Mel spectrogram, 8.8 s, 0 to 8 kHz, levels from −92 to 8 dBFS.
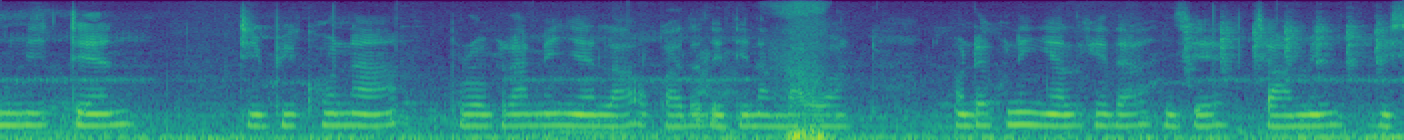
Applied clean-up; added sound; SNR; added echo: none; Church bell + Hiss; 4 dB; none.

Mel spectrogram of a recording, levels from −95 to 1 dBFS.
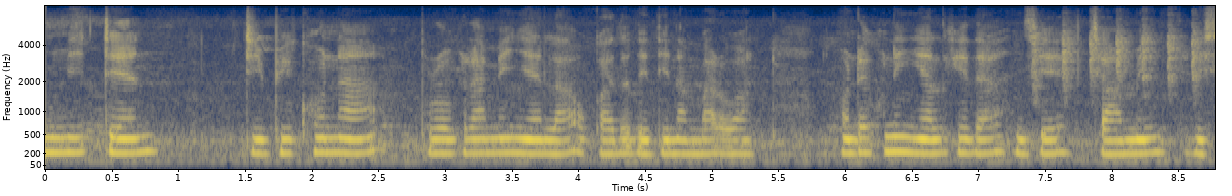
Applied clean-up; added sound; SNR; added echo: none; none; none; none.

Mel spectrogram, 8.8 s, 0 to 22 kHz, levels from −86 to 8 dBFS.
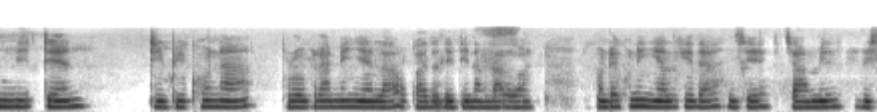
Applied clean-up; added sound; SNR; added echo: neural mask model Resemble Enhance denoiser.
